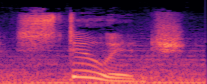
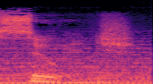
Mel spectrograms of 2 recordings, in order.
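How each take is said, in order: First: It has a t sound after the s. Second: It has no t sound after the s. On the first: The speaker calls it wrong. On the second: The speaker calls it right.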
